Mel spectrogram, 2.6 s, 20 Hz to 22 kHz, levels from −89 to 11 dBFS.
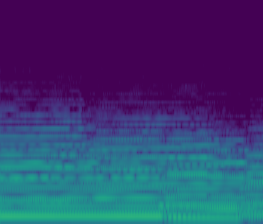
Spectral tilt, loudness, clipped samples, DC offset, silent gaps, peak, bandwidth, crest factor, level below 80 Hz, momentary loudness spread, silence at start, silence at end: -10.5 dB/octave; -30 LUFS; under 0.1%; under 0.1%; none; -18 dBFS; 3.7 kHz; 10 dB; -72 dBFS; 2 LU; 0 s; 0 s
